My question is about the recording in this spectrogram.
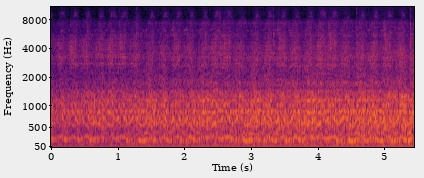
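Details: Cheap aftermarket Amazon carburetor just installed: steady rhythmic cranking, about three turns a second, never catches; fuel starvation, carb inlet filter found clogged with dirt (fuel pump possibly damaged by bad old fuel).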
